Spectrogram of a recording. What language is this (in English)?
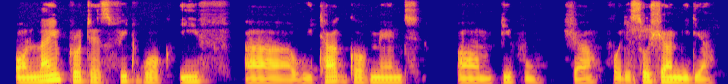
Nigerian Pidgin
